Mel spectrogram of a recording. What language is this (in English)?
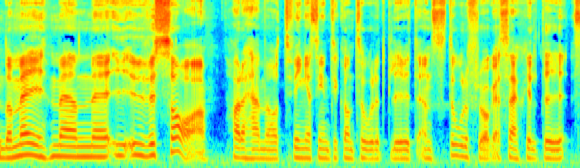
Swedish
